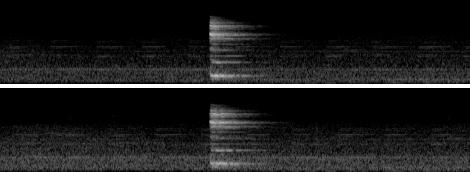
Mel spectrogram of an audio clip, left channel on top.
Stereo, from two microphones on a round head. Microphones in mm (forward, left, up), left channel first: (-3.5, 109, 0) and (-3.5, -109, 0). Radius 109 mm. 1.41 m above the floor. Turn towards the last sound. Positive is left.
turn(degrees=35)  # may be behind; listen again after turning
